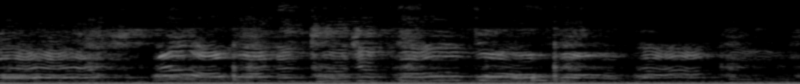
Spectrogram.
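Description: Live pop song played back faintly: a female lead singer sings with vibrato over the backing track.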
